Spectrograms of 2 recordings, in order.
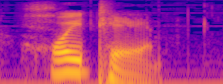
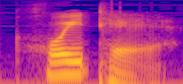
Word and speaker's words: heute: Weber, Weber, 그 다음에 에우는 로 아웅라우트 우는 오이로 발음합니다. 오이, 그래서 heute, heute, neu, neu, der Freund,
